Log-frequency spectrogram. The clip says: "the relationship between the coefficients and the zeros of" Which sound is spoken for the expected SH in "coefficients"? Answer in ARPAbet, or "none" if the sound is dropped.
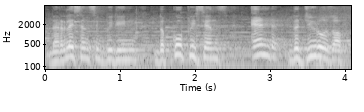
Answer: S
